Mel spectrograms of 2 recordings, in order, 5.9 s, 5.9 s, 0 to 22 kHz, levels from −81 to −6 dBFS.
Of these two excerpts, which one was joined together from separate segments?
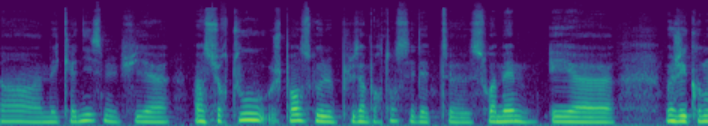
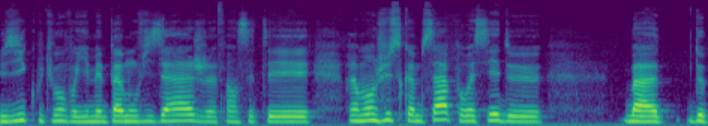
first; 2 cuts; at 1.5 s, 4.5 s

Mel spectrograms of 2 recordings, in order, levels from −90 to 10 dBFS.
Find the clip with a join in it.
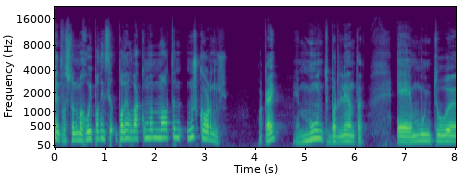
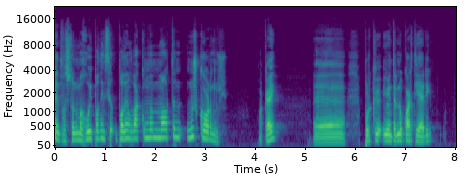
first; 1 cut; at 4.8 s

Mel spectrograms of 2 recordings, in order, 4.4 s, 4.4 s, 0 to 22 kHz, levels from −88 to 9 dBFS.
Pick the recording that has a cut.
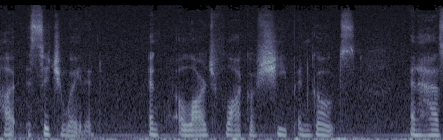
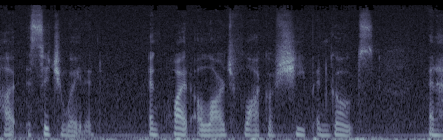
first; 1 cut; at 1.7 s

